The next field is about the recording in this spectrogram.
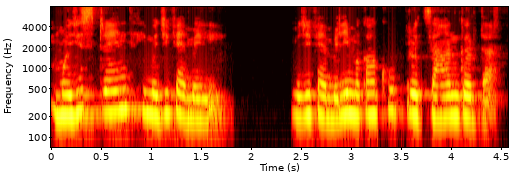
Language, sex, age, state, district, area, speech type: Goan Konkani, female, 30-45, Goa, Tiswadi, rural, spontaneous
